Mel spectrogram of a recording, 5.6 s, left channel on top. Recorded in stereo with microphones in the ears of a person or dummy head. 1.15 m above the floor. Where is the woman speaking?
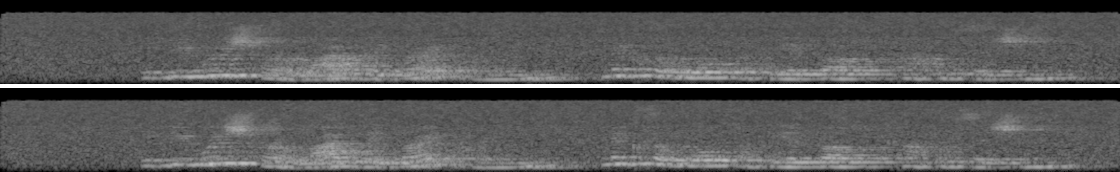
40° right (ahead or behind), 7.5 m.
